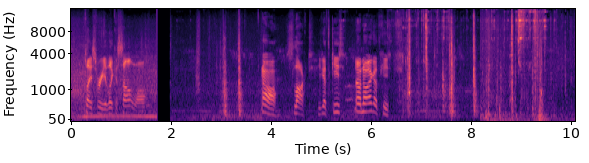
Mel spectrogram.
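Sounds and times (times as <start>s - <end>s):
car keys jangling: 8.5s - 9.7s.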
